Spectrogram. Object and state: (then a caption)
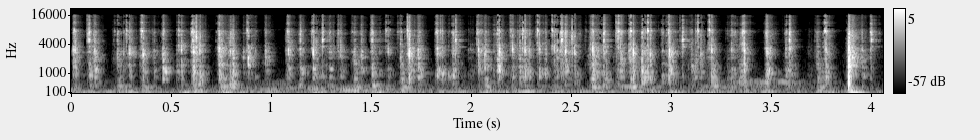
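Mechanical keyboard with PBT keycaps. Fingertips fast-type on a mechanical keyboard with clicky green switches and PBT plastic keycaps. The result is a rapid, uneven stream of sharp, bright clicks that decay almost instantly, with one harder, louder keystroke near the end.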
